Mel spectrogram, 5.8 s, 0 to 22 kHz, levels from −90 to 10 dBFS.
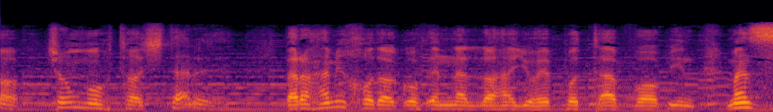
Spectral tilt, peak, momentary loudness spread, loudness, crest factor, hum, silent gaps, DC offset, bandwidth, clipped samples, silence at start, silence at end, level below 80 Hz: -4 dB/octave; -4 dBFS; 8 LU; -21 LUFS; 18 dB; none; none; under 0.1%; 9.8 kHz; under 0.1%; 0 s; 0 s; -50 dBFS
